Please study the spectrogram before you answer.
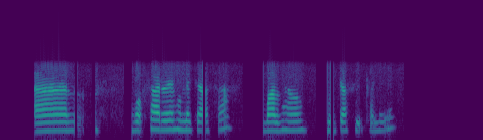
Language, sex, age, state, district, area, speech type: Santali, female, 30-45, West Bengal, Bankura, rural, conversation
